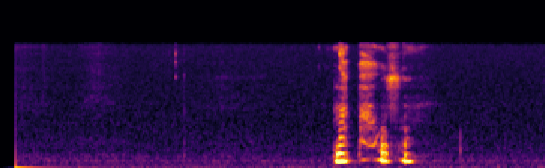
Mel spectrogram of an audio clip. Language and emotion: Russian, sad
